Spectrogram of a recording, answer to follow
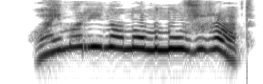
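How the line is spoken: Girl's squeal. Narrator (Russian): взвизгнула девчонка

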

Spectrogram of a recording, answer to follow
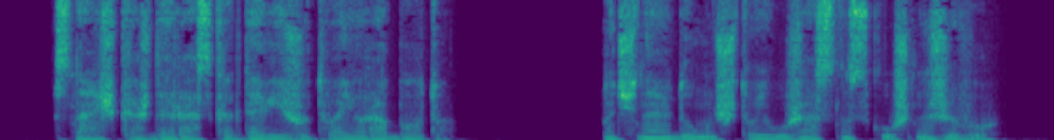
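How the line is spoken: Whisper in ear. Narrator (Russian): прошептала мне на ухо Ева

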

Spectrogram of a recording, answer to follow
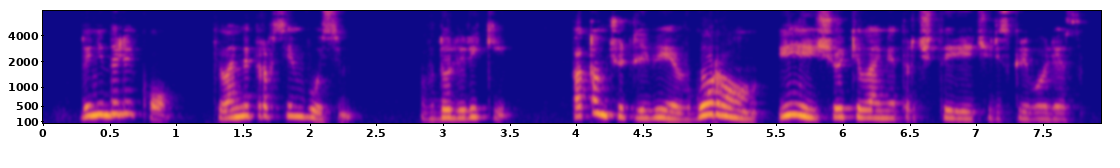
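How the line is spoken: Tired. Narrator (Russian): устало произнес Николай

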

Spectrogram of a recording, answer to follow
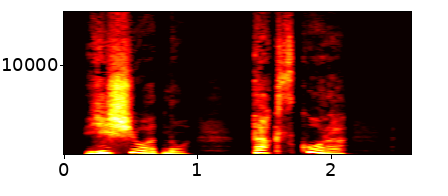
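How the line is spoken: Delighted young woman's exclamation. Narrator (Russian): воскликнула молодая женщина, и глаза ее восторженно засияли

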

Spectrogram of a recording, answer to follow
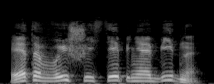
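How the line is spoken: Shrieking. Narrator (Russian): завизжал Ипполит

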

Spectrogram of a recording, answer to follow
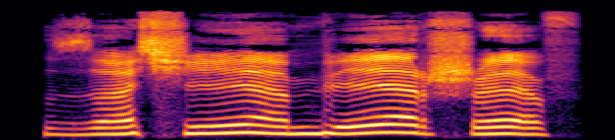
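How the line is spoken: Nearly laughing, supervisor. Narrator (Russian): Едва не захохотал куратор

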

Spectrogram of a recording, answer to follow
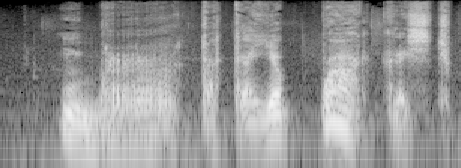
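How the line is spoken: Grumbling cat. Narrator (Russian): проворчал кот Луноброд

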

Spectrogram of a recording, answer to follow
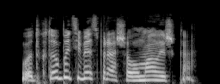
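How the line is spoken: Scoffing. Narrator (Russian): хмыкнул Адриан

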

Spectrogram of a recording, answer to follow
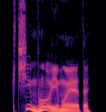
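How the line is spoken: Nearly laughing. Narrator (Russian): Бригит едва не засмеялась

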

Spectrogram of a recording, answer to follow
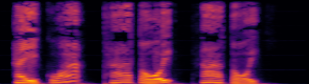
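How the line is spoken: Laughing loudly. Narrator (Vietnamese): Ngài cười lớn

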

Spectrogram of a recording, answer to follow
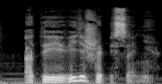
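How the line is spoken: Soft sighing young woman. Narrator (Russian): девушка вздохнула и тихо продолжила

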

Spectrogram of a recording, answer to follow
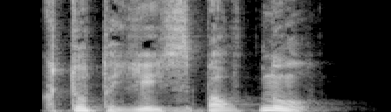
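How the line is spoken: Angry. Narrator (Russian): сердито сказал Рон

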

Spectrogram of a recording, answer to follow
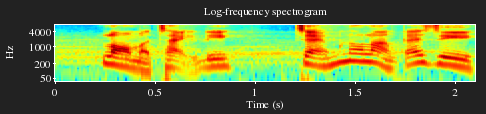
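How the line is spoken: Loud shout. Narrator (Vietnamese): Tôi hét lớn

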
